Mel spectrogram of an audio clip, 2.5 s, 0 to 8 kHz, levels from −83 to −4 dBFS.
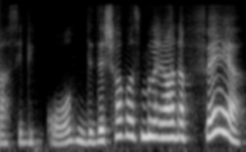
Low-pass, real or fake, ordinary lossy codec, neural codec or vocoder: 7.2 kHz; fake; none; codec, 16 kHz, 0.3 kbps, FocalCodec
